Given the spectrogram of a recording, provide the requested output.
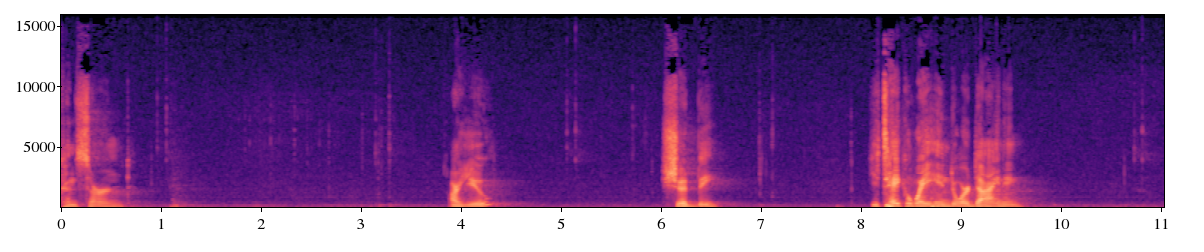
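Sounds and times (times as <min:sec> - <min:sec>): man speaking: 0:00.0 - 0:00.8, 0:03.9 - 0:04.4, 0:06.0 - 0:06.8, 0:08.1 - 0:09.7.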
